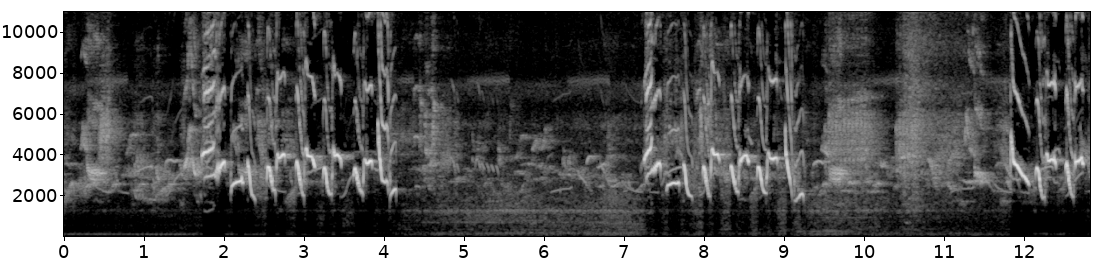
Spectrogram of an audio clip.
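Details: Oriental magpie-robin in repeated 'nembak' bursts: fast strings of loud, shrill slurred whistles, a long softer passage of varied mimic-like warbling with faint background noise, then more rapid ringing phrases.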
